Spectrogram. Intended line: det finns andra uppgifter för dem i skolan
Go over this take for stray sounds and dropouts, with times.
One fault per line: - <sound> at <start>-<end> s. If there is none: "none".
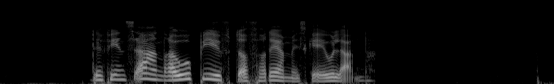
none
